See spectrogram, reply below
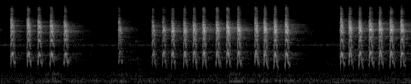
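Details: A 'tembakan' fighting song of a Eurasian tree sparrow, used as training material for contest birds: loud, piercing chirps in rapid rolling series, each lasting about a second and a half, with brief silent gaps between bursts.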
